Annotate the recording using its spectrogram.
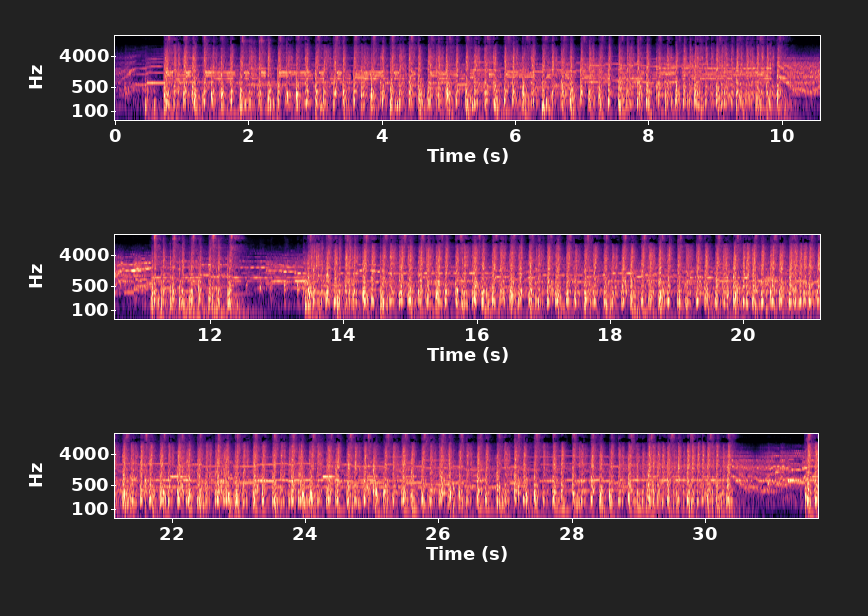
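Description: A marching drum band playing a fast, steady rhythm on snare, tenor and bass drums, with a pitched melody line over the drumming. The playing thins out briefly twice near the middle, then carries on.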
